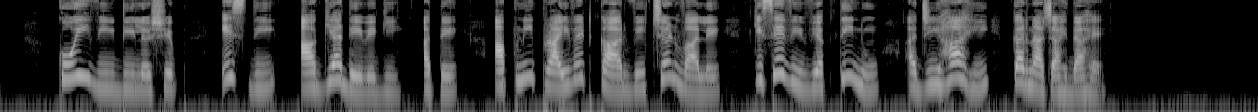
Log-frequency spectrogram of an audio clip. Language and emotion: Punjabi, neutral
